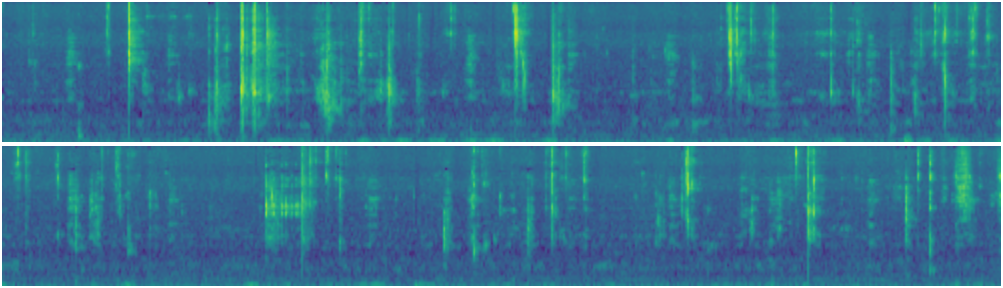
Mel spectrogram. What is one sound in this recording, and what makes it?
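A woman bites into soft food close to a microphone.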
